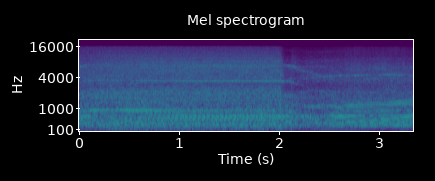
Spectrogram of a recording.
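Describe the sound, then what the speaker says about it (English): A vacuum cleaner running with its nozzle pressed against a football, a loud continuous roaring whine up close that shifts in tone partway through as the airflow changes, with no talking. "I will demonstrate this nozzle using this football"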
